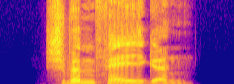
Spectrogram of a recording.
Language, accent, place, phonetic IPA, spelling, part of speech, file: German, Germany, Berlin, [ˈʃvɪmˌfɛːɪɡn̩], schwimmfähigen, adjective, De-schwimmfähigen.ogg
- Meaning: inflection of schwimmfähig: 1. strong genitive masculine/neuter singular 2. weak/mixed genitive/dative all-gender singular 3. strong/weak/mixed accusative masculine singular 4. strong dative plural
